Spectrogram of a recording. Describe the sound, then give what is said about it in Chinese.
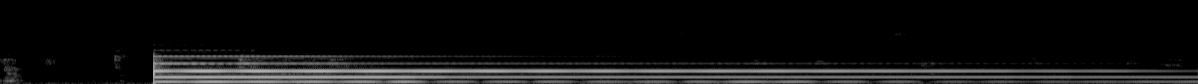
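An Ulabati singing bowl, with a flat, wide body, is struck once after a brief quiet moment, releasing a deep, resonant ringing tone with a slow, pulsing wobble that sustains and gradually fades over about ten seconds. “那感觉比较像是。呃，寺庙里面的钟的感觉，它是一种下沉的声音感。”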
